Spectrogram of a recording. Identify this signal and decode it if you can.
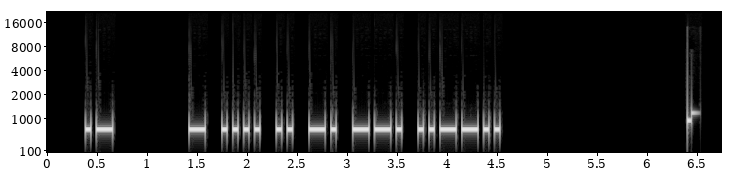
Morse code, heard as a keyed tone, about 22 wpm, 700 Hz. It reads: A THING?
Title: 2x Word-Spacing - Sentences from Top 200 Words - 22wpm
